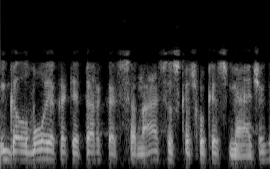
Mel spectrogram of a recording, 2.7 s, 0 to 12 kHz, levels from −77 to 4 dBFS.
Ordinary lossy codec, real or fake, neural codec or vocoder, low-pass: MP3, 32 kbps; real; none; 10.8 kHz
